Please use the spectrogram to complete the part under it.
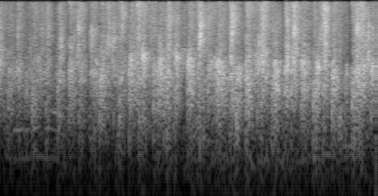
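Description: Strong applause from a church congregation, many hands clapping in a loud, dense, continuous roll that stays steady throughout, with no speech on top.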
